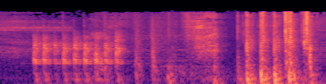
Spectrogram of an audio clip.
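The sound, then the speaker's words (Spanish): Knocking at a door and the door being opened: a run of steady, evenly spaced raps, then a short gap and a louder burst of clunks and clatter. “Más tarde llaman a la puerta y Hal se despierta de un intenso sueño. Se levanta y abre la puerta.”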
